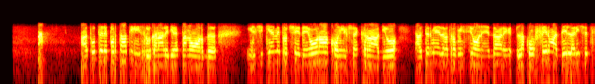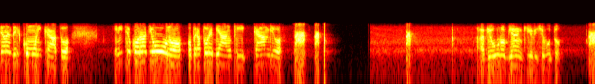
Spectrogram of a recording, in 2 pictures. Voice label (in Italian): messaggio broadcast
